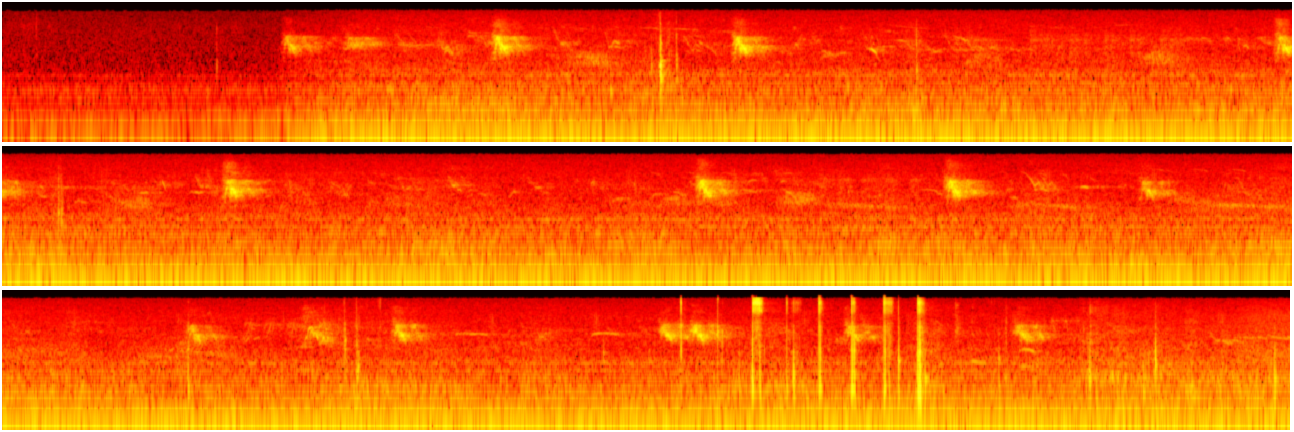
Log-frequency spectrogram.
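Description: A bird chirping, short high calls repeated every second or so over faint steady background noise. About three-quarters of the way through comes a quick run of sharp clicks.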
